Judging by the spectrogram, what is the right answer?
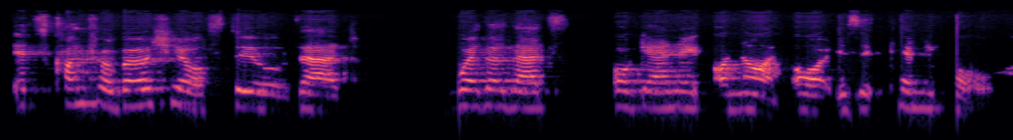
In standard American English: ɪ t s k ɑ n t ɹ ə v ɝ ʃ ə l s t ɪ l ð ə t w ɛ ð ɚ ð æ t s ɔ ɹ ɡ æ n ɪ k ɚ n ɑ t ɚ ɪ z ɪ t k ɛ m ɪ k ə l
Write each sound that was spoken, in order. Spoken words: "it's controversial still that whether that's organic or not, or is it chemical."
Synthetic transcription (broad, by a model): ɪ t s k ɑ n t ɹ ə v ɝ ʃ ə l s t ɪ l ð ə t w ɛ ð ɚ ð æ t s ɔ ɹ ɡ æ n ɪ k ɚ n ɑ t ɚ ɪ z ɪ t k ɛ m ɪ k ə l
